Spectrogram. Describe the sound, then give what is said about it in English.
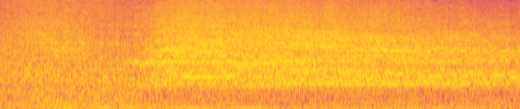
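A car's tires screech as it brakes hard to a halt after driving fast along a highway, a loud, harsh, sustained squeal that holds steady for about two seconds with no voices. “His car screeches to a halt.”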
